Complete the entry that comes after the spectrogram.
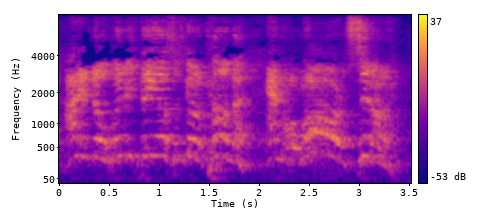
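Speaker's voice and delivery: preaching testimony. Acted. Shouted testimony in sermon.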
